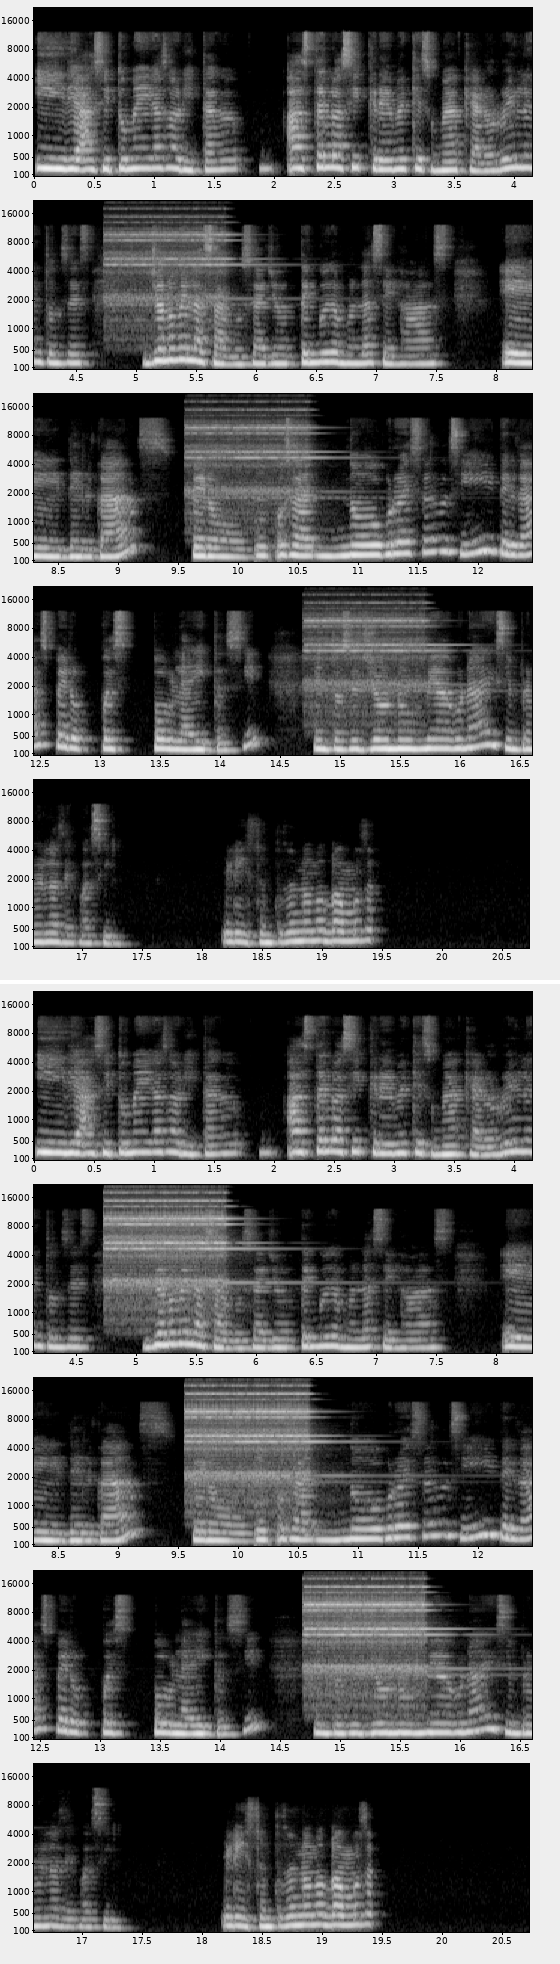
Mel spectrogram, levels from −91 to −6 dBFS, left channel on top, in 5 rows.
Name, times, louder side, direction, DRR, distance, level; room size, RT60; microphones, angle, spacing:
voice 1, 0.0-4.6 5.0-7.5 8.0-9.1 9.6-14.3 14.8-17.3, left 2 dB, 85° left, 1.8 m, -22 dB
Telephone, 4.7-6.1 9.5-10.9 14.7-16.1, right 9 dB, 30° right, 0.6 m, -25 dB
voice 2, 18.2-19.4, right 2 dB, 55° right, 0.9 m, -24 dB
9.1 x 5.2 x 3.3 m
head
